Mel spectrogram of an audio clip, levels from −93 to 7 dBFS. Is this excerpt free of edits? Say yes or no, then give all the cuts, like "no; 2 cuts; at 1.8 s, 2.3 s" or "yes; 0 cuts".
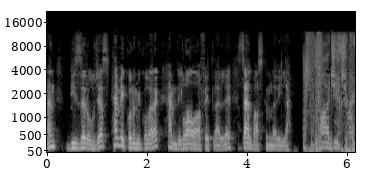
no; 2 cuts; at 2.7 s, 3.8 s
